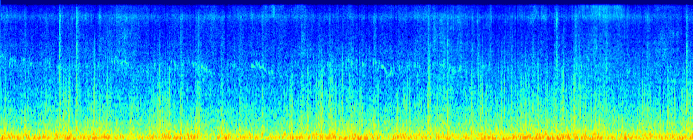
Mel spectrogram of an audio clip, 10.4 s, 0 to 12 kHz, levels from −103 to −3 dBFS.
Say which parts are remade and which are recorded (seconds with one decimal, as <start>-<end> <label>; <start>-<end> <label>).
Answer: 0.0-6.6 recorded; 6.6-7.9 remade; 7.9-8.6 recorded; 8.6-9.8 remade; 9.8-10.4 recorded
